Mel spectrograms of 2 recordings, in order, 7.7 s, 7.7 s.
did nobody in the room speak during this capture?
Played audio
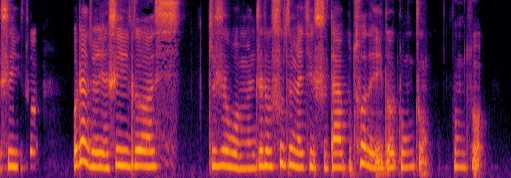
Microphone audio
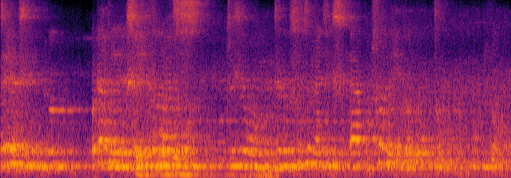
No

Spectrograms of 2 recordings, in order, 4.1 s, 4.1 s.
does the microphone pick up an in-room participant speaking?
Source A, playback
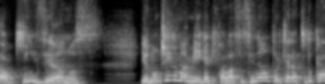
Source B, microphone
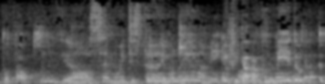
Yes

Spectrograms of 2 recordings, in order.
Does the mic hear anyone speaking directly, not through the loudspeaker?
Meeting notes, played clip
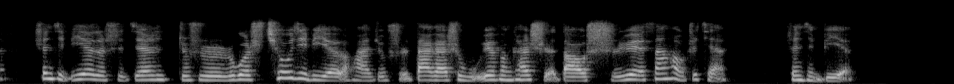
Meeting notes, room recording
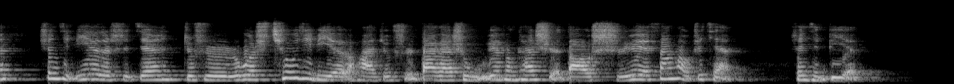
No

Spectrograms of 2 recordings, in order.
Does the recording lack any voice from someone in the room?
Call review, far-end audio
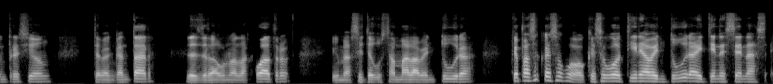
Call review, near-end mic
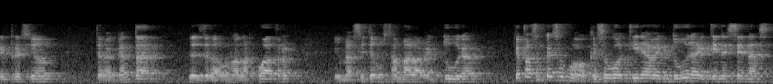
Yes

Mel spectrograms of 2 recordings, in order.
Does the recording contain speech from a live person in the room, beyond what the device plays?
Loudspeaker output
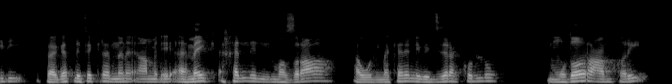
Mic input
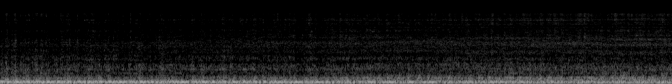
No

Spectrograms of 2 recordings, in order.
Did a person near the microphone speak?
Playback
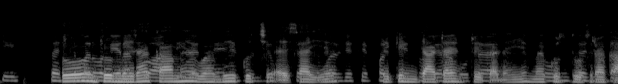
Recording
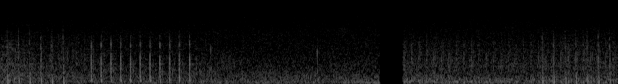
No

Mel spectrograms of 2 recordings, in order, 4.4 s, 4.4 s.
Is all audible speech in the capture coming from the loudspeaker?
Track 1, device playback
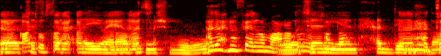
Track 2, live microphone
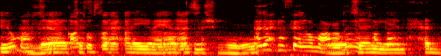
Yes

